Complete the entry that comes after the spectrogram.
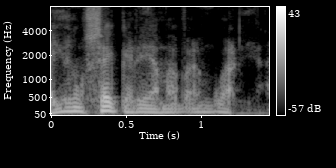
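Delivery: soft unvoiced aside; whispered aside. Real, not acted. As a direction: whisper it behind your hand. Muttered aside during the list.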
